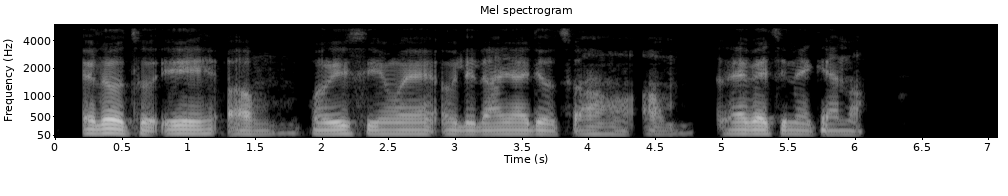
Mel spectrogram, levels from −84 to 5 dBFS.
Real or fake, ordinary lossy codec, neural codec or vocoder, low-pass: real; MP3, 48 kbps; none; 5.4 kHz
